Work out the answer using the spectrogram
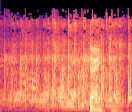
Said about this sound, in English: Thank you. I love electronic clapping.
